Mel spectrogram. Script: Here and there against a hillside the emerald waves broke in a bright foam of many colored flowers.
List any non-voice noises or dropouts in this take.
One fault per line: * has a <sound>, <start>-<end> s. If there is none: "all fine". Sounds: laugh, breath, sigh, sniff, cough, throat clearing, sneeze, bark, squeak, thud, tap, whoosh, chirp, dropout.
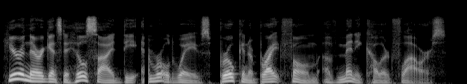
* has a dropout, 1.4-1.5 s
